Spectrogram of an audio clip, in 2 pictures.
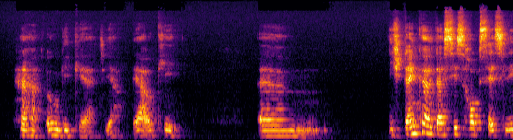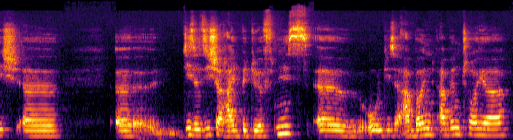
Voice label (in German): franzoesisch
